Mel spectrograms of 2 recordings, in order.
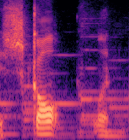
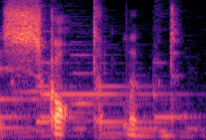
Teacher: You didn't actually say the letter T in the middle of words. You say Scotland. · I suffer from the glottal stop, which is a Scottish thing, of course.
